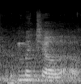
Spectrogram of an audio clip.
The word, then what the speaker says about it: mjolo: Macholo. Macholo. Okay. Alright. Okay. Yeah. Macholo. It's spelled Mjolo. It's not an English word. Oh, it's not like it's like I think it's Zulu.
